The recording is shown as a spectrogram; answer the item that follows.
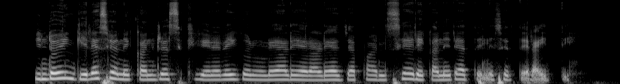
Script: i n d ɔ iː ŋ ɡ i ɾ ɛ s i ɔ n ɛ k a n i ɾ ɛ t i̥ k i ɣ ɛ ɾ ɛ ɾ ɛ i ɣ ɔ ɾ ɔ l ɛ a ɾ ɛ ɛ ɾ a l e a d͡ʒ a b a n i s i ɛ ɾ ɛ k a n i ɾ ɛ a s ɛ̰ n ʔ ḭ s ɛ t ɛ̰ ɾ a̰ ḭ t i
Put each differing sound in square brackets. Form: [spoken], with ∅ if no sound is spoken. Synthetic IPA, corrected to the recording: i n d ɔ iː ŋ ɡ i ɾ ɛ s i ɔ n ɛ k a n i ɾ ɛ [s] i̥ k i ɣ ɛ ɾ ɛ ɾ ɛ i ɣ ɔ ɾ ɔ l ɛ a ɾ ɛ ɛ ɾ a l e a d͡ʒ a [p] a n i s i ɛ ɾ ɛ k a n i ɾ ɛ a [t] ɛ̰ n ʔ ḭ s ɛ t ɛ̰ ɾ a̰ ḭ t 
